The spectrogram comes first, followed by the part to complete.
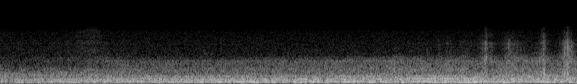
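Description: No technical faults can be heard in the audio.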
